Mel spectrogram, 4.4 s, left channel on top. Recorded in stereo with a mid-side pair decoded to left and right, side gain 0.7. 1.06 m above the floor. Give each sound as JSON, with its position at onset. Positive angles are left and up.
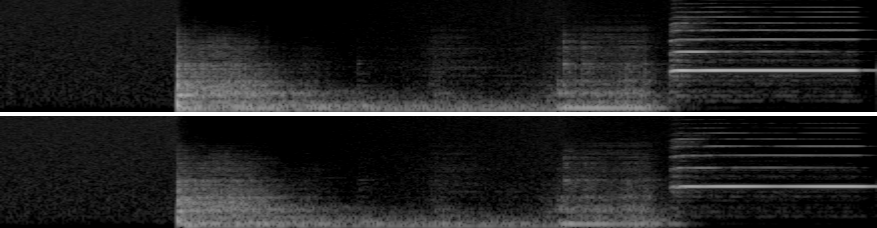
{"t": 0.9, "sound": "a sliding door", "azimuth_deg": 35, "distance_m": 0.6}
{"t": 3.4, "sound": "a violin", "azimuth_deg": 45, "distance_m": 0.5}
